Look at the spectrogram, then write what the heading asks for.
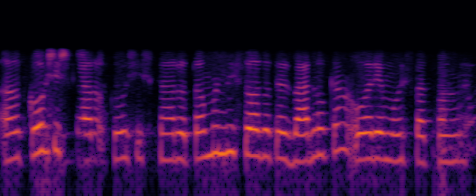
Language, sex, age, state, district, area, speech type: Kashmiri, female, 18-30, Jammu and Kashmir, Bandipora, rural, conversation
